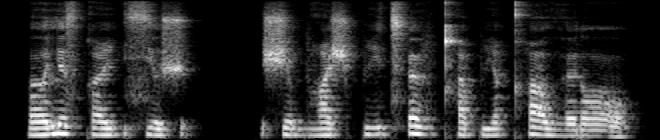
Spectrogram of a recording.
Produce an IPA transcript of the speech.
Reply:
ʌ lʲ ʌ z q i | sʲ o ʃ | ʃ ə bʱ ɑ ʃ p i t͡sʼ œ v qʰ ə p i qʰ o ɦ œ ɾ ɔ

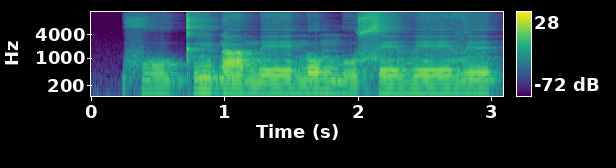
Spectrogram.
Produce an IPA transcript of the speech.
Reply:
f uː˨ kʼ ĩ˦ ɗ ã˨ m eː˨ n o˦ ŋ u˨ s e˨ β eː˨ v ɪ˦

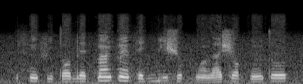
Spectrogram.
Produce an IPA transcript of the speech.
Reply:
s ĩ˧ f i˨ t ɔ˧ d ɛ˧ k͡p ã˦ k͡p ɛ̃˦˨ s e˨˦ ɡ͡b i˦˨ ʃ o˧ ɡ͡b ɔ̃˨ l a˨˦ ʃ ɔ˦˨ k͡p ũ˨˦ t o˦

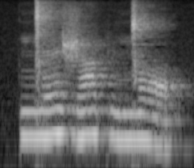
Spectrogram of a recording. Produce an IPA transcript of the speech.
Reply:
ŋ͡ǀ ɛ ʒ a p ʏ ŋ͡ǀ ɒ

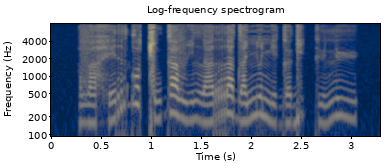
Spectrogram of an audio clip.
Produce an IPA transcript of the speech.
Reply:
v a˩ h e˩˧ r ɡ ɔ˥˧ ǀ u˩˧ ɡ a˥˧ v i˩˧ lː a˩˧ r a˥˧ d a˩˧ ɲ ɔ˥˧ ɲ e˩ ɡ œ˩ ɡ i˥˧ kː y˩ lː y˥˧

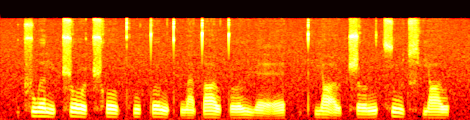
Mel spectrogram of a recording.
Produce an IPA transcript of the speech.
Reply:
ʈ͡ʂ w ə˥˧ n ʈ͡ʂ o˥˧ ʊ̯ ʈ͡ʂʰ o˥˧ ʊ̯ kʰ u˥˧ t̪ ɤ˥˩ ŋ t̪ʰ w ä˩ t̪ ɑ˥˩ ʊ̯ t̪ ɤ˧˥ l ɥ ɛ̰˨˩˦ | t̪ʰ j ɑ̰˨˩ ʊ̯ ʈ͡ʂ ɤ˧˥ ŋ t͡s u˥˩ t͡ɕʰ j ɑ˩ ʊ̯

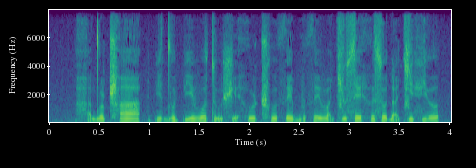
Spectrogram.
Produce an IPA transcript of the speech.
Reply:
h a̰ d̪ ɔ ʈ͡ʂʰ a | pʲ a d̪ o pʲ e β o t ṵ ʃ ḛ h u ʈ͡ʂʰ u θ e b u θ e β a̰ t͡ɕ u s e h ɯ s o ɗ a̰ t͡ɕ e fʲ ɤ

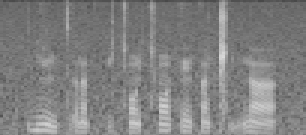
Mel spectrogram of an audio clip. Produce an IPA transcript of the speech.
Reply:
d ĩ b t r ã t pʲ ɤ c ɔ̃ cʰ ɔ̃ t ẽ t ã ǁ ḭ n ã

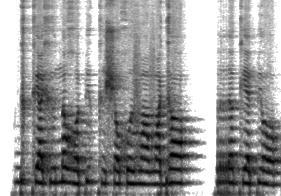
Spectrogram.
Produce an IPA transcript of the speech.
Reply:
ɡʲ u kʲ ɑ xʲ u n ʌ ʁʷ ɑ pʲ ʊ kʲ ʊ ʃ ɔ χʷ ɪ v ɑ v ɑ ɡʲ ɒ | r ɜ kʲ æ pʲ ɔ

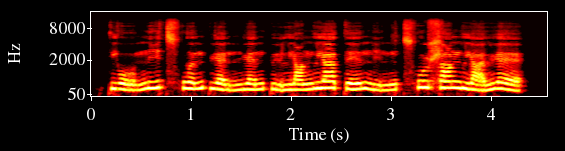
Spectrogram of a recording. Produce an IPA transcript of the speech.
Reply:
t̪ j o̰˨˩ ʊ̯ n̪ i˧˥ t͡sʰ w ə˧˥ n p ɥ ɛ̰˨˩ n n̪ ɥ ɛ˧˥ n p y̰˨˩ l j ɑ˧˥ ŋ l j ä˥ t̪ e˧˥ ɪ̯ n̪ ḭ˨˩ n̪ ʊ˦ ŋ t͡sʰ u˥ ʂ ɑ˥ ŋ l j ä̰˨˩ l ɥ ɛ˥˩

